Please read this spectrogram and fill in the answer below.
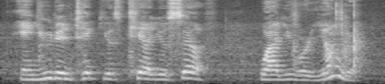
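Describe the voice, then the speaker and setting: Noticeable background noise is present. Over it, a man speaks in a high pitch. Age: 70s. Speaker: talk show host. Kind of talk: casual advice monologue.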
